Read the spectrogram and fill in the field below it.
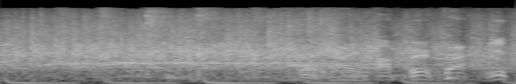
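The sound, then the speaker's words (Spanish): An audience breaks into steady, dense applause that holds at full strength throughout, with a few voices calling out over the clapping toward the end; the applause is a vote by those against pardoning simple possession of marijuana. “Aplauso.”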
